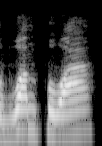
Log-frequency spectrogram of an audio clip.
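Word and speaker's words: Whampoa: military academy one po is written w h a m p o a the true chinese name is huang poo but in english and in french it's better known as the wampua academy and is on an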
